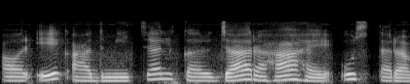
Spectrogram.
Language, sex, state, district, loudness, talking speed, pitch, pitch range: Hindi, female, Punjab, Pathankot, -16 LUFS, 130 wpm, 180 Hz, 170-225 Hz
